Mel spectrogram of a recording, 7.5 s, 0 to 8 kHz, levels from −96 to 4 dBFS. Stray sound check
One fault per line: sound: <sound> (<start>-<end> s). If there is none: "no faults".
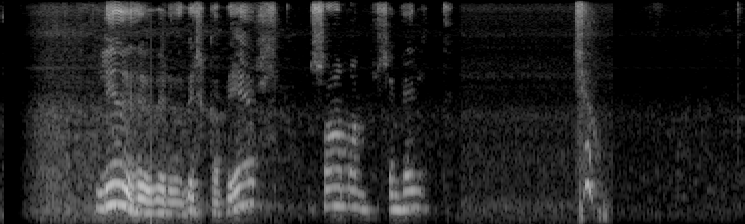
sound: sneeze (5.7-6.1 s)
